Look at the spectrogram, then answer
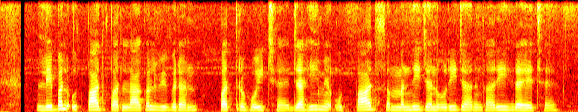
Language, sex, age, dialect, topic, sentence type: Maithili, female, 31-35, Eastern / Thethi, banking, statement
